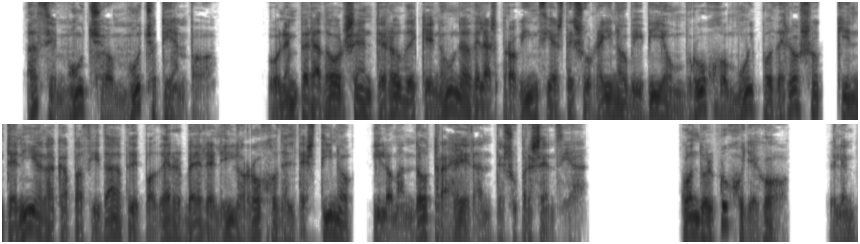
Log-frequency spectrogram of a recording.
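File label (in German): Spanish, Kommentar Dynamisch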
